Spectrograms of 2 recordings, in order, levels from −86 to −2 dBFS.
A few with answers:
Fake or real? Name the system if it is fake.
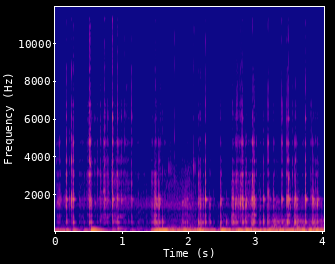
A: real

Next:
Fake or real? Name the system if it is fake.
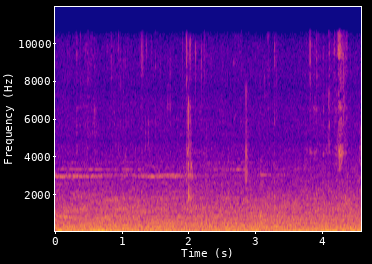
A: real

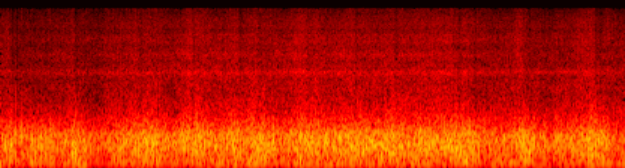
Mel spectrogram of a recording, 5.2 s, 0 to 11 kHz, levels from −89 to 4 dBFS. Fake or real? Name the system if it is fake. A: real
